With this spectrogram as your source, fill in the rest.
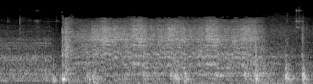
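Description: A 1935 Mercedes engine, stored for seven years, cranks and catches, running roughly and loudly for about two seconds between short mechanical knocks.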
